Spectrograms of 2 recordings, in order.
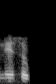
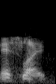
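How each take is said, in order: First: It is the common English-speaking pronunciation. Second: It is the pronunciation used in Switzerland. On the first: "I've heard people say Nestle before" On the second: "when I see them in Switzerland, they say Nestle"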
